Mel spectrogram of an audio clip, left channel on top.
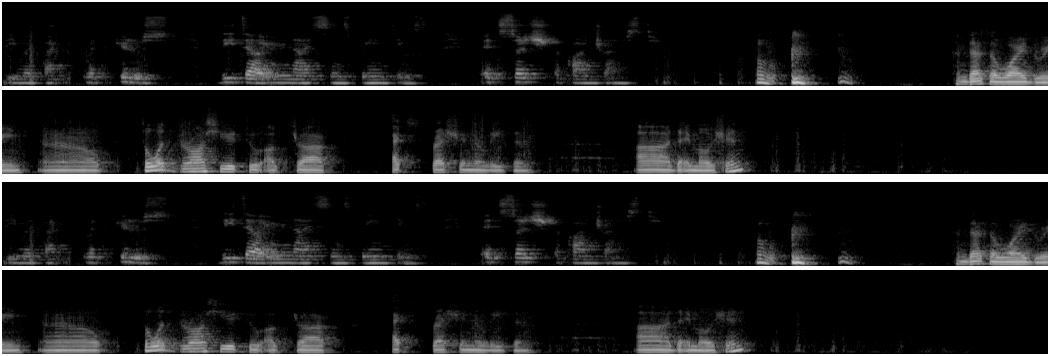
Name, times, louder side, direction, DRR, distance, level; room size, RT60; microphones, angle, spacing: voice 1, 0.0-6.6, left 1 dB, 35° left, 1 dB, 6.7 m, -40 dB
voice 2, 7.5-8.1 8.4-8.5 9.5-11.5 11.9-13.7 14.4-15.8 16.8-17.9, left 1 dB, 75° left, 8 dB, 1.4 m, -27 dB
18.5 x 13.0 x 5.5 m, 0.39 s
head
